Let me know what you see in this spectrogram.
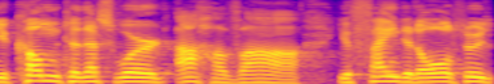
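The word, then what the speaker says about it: אהבה: this one um the Hebrew word which is pronounced ahava means to give it's spontaneous it's it's impulsive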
